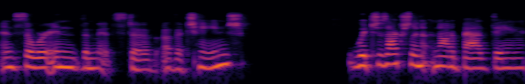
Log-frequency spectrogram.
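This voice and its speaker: A woman's plain, everyday voice, medium in pitch and fairly even in intonation, at a moderate pace against a quiet background. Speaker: podcast host and chronic illness advocate. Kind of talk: casual interview, personal storytelling. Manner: friendly, conversational.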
